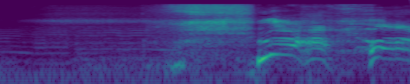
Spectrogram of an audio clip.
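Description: A man screaming: a sudden harsh, breathy burst about a second in, breaking into a run of wavering yells that rise and fall in pitch.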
